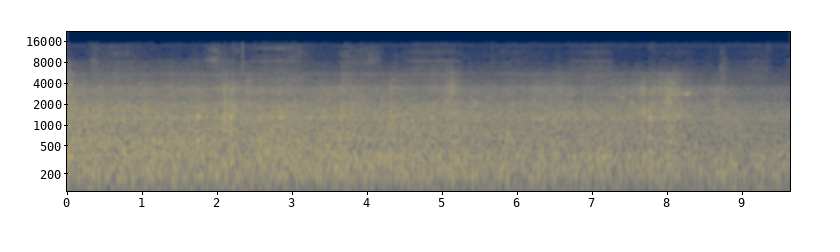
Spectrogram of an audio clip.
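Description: Freight train of container wagons rolling away on the track: a steady rumble of wheels on rail that slowly fades.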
